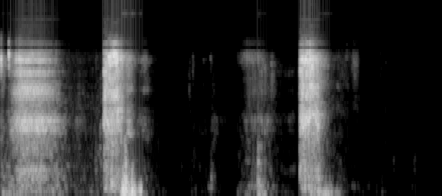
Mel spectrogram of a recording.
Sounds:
Sneeze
